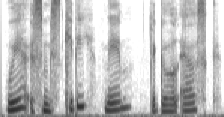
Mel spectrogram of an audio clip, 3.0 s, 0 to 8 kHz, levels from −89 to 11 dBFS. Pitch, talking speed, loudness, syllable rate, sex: 200 Hz, 160 wpm, -18 LUFS, 5.2 syllables/s, female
